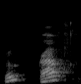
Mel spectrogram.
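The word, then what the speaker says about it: Brouk: Legislation sponsored by Senator Samraji Brook, B-R-O-U-K, Brook. I never heard it pronounced.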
